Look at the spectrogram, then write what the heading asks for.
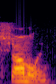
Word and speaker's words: Shyamalan: silently pronounced it was emotionally or the names pronounced her whisper Schneider says Shyamalan M night Shyamalan nope that's wrong he says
